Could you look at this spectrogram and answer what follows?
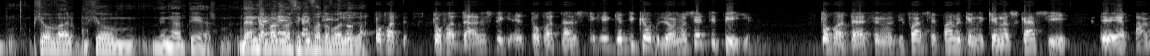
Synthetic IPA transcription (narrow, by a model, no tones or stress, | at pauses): pçovɐɾpço̞ðinɐt̪iɐspumeðend̪ɐpɐnt̪imɐfθicifot̪ovoliðɐt̪ofɐt̪o̞fɐnd̪ɐzest̪et̪ofɐnd̪ɐzest̪eeʝɐt̪̬iceo̞vlo̞noset͡sipiʝḛ | t̪o̞fɐnd̪ɐzest̪enɐnd̪ifɐsiepɐnocecenɐskɐsiː | pɐno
